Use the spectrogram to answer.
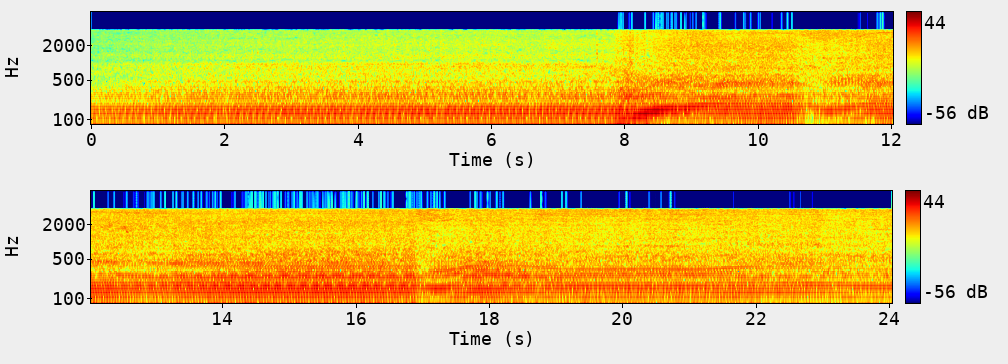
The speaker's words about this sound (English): Taking that Buick up a long hill pulling a trailer.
